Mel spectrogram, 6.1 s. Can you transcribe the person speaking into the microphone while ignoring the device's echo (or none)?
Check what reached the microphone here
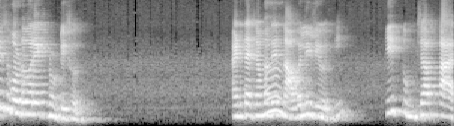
हं.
